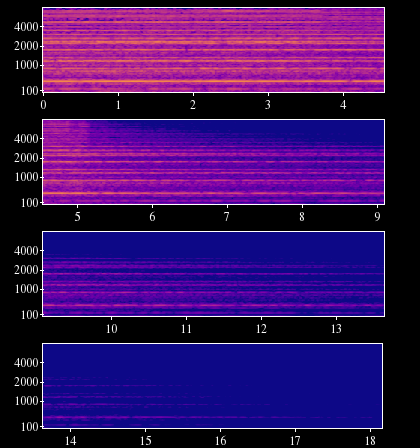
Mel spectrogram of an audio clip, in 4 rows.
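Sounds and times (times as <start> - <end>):
strings: 0.0 - 8.3.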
